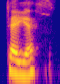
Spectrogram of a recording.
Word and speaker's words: Telles: tus we learned yesterday that is how to pronounce it Tes and uh Mr tus will rejoin us on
